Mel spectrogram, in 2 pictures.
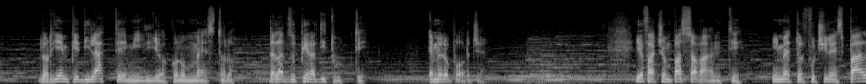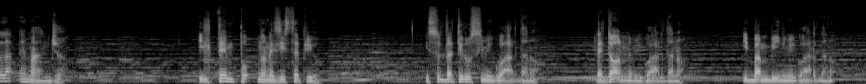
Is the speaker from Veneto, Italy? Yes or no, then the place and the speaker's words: no; Grado, Friuli-Venezia Giulia, Italy; Sono friulano di grado, il Friuli è una terra di confine.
